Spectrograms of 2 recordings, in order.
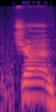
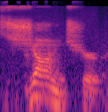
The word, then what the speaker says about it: Zhan: Zhan. Now, it's pronounced Zhan, as far as I understand.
